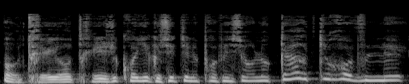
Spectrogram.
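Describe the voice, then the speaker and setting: Hagrid, a man doing a gruff big gamekeeper. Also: on the high side, sing-song, warm tone, pitched above the performer's own voice. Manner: slow, blunt and plain-spoken.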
